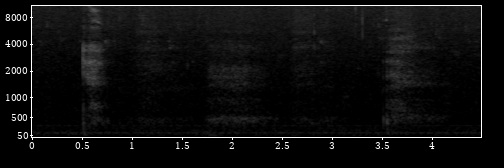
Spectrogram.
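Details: Girl coughing: two short, soft coughs with a brief breathy sound between them, in a quiet room with low hum.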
